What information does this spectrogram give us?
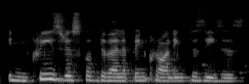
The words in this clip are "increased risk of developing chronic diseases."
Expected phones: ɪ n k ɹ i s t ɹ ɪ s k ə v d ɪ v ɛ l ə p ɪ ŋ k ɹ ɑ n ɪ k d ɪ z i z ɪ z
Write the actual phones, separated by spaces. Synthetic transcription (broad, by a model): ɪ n k ɹ i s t ɹ ɪ s k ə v d ɪ v ɛ l ə p ɪ ŋ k ɹ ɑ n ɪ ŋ d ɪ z i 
